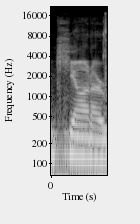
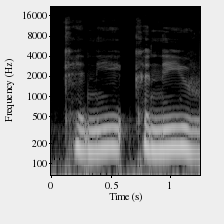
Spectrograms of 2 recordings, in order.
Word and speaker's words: Keanu: Although thankfully Keanu Reeves is the perfect balance between...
